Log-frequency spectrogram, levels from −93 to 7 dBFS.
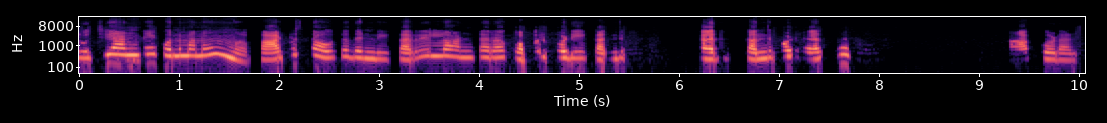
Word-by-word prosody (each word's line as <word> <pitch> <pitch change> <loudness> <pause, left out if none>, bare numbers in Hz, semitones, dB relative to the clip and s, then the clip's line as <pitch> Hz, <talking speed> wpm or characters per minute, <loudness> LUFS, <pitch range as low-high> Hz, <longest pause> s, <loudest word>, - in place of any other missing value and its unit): రుచి 270 +8 -5
అంటే 375 +2 +3
కొన్ని 345 0 +3
మనం 350 +2 0 0.5
పాటిస్తే 270 - +1
అవుతదండి. 275 -3 -3 0.2
కర్రీల్లొ 330 +9 -1
అంటారా? 285 0 -3
కొబ్బరి 270 +5 +1
పొడి, 270 -1 +2 0.2
కందిప్ 245 +3 -3 0.7
కర్ 240 -1 +7 0.3
కందిపొడి 275 +5 +1
వేస్తే 250 +11 -1 1.7
నాకు 230 +1 -4
కూడా. 225 -2 -4
275 Hz, 95 wpm, -23 LUFS, 245-335 Hz, 1.7 s, కర్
